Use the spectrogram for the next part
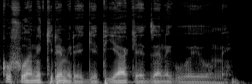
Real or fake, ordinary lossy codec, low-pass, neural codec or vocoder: real; none; none; none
